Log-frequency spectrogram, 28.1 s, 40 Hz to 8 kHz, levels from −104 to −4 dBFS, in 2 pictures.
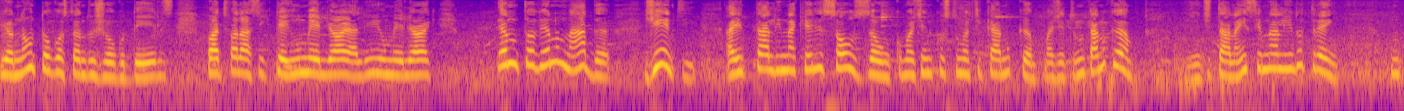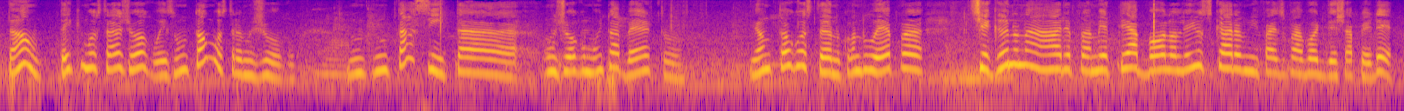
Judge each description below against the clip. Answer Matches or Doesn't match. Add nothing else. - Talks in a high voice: Matches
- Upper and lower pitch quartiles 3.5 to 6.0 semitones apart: Matches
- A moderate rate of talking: Doesn't match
